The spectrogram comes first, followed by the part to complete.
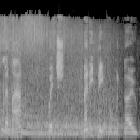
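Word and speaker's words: Léman: Le in the terms of the name of the team is not lemon the race. It is Lake Leman which many people would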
